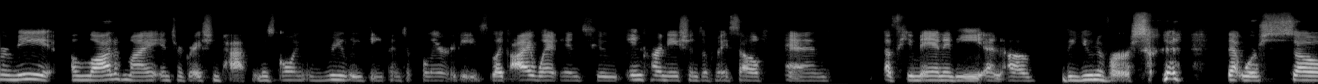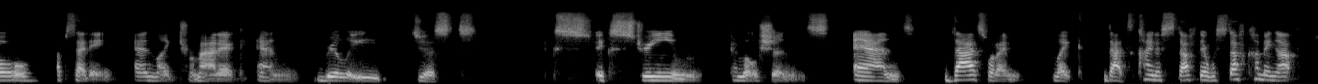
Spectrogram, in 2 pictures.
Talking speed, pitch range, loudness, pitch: 125 wpm, 185-230 Hz, -24 LUFS, 195 Hz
